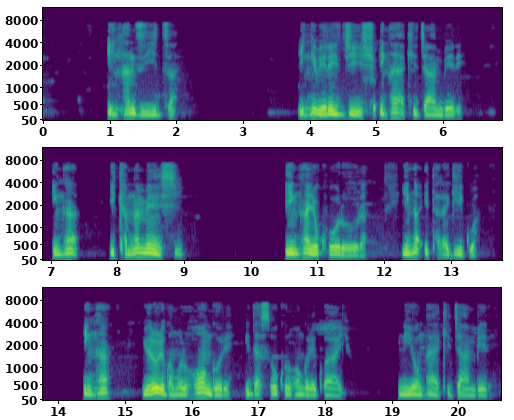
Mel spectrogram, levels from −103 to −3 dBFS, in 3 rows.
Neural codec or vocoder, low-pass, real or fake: none; 7.2 kHz; real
